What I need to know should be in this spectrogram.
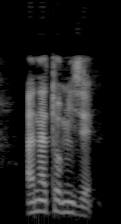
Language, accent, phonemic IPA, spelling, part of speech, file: French, France, /a.na.tɔ.mi.ze/, anatomiser, verb, LL-Q150 (fra)-anatomiser.wav
- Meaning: to anatomize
